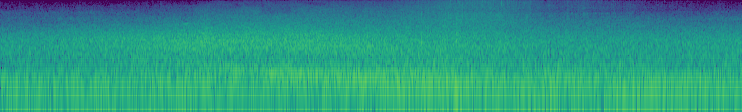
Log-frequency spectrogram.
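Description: A car drives up slowly and stops.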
